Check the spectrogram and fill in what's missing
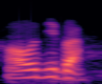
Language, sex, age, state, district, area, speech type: Odia, female, 60+, Odisha, Angul, rural, conversation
